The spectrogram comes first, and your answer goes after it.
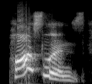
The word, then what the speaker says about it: Posluns: She is the founder of Cat School, and her name is Posluns. Welcome. Did I pronounce that properly?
